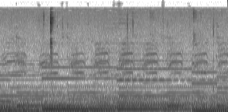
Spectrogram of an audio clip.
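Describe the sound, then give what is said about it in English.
A seagull on a beach calls loudly in a run of harsh, nasal cries that blur together into a continuous, wavering squawk with no pauses between them. “Can you hear that in the background? That is a seagull, either laughing or crying, I can't tell which.”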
